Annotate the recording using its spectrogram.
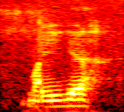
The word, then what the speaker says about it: Maiga: Think Gomis will end up at Stoke City like Eric Peters and or at West Ham like Modibo Maiga, however you say his name. Maiga, is that right? – Yeah.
